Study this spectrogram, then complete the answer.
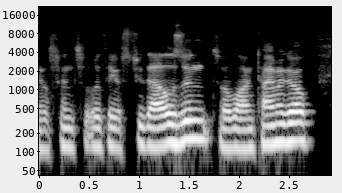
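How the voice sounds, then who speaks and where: At a fairly quick pace, a man speaks in a plain, everyday voice with a medium pitch and ordinary pitch variation. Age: 60s. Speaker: podcast host, business advisor. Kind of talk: podcast interview.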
